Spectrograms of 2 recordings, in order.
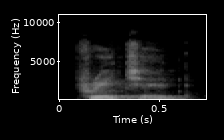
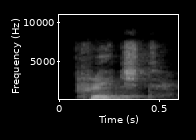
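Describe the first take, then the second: First: The ending adds an extra syllable. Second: The ending is a plain T sound. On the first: The speaker calls it wrong. "On ne doit pas dire preached" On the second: The speaker calls it right. "on a également toujours besoin du son T au passé"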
